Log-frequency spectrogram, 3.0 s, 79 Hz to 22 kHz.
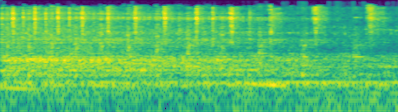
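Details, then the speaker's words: About 4-inch belt sander, unused for a while, test-fired after belt tension set via lever and dial: even whir with light regular tick about four times a second from belt joint; normal belt sander running. "some sanding joy right there."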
